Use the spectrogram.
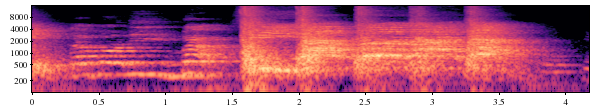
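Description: Rhythmic group hand clapping in a Hindu religious education class, a run of several sharp claps in steady counted beats, following a teacher's spoken voice at the start.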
